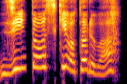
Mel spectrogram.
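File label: variable chant, Japanese; renri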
